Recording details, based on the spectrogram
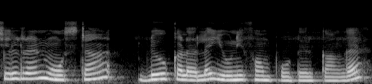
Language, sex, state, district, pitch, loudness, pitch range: Tamil, male, Tamil Nadu, Chennai, 220 Hz, -14 LUFS, 200-260 Hz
